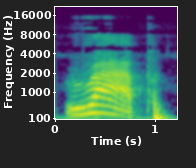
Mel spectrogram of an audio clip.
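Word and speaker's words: wrap: do it again er wrench w-r-e-n-c-h wrench wrench rap w-r-a-p rap er rap er rest w-r-i-s-t rest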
